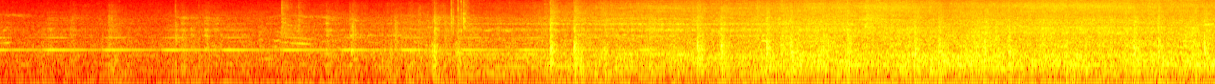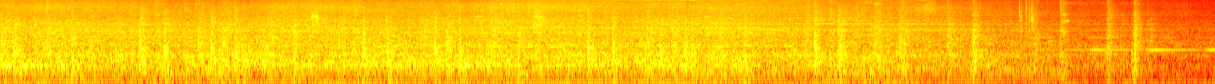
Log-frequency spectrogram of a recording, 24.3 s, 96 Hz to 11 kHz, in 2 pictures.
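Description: Seibu 10000 series "New Red Arrow" limited-express train running past on the station tracks, its wheels clicking over rail joints and points. It grows louder over a few seconds, stays loud for about twelve seconds, then fades. A steady high tone is heard at the start and again near the end.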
